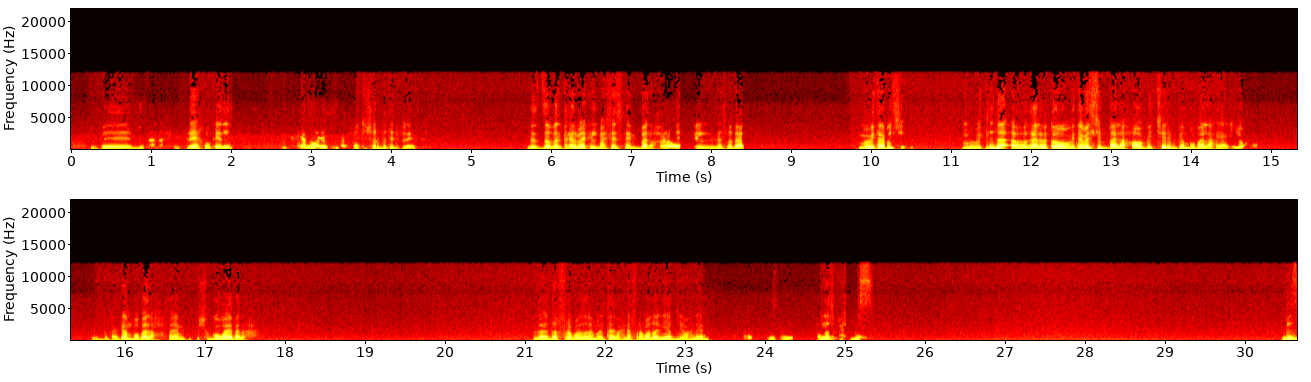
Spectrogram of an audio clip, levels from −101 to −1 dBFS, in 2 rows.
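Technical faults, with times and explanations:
0.02–3.41 s, 7.35–7.59 s and 23.26–25.3 s: other side's voice leaking through. A second voice rides under the talker, about as loud as the talker in the first two spans and roughly 15 dB lower in the last. It likely comes from loudspeaker playback the echo canceller failed to subtract.
0.83–3.6 s, 7.51–8.69 s, 14.47–15.61 s and 23.29–25.2 s: speech suppressed in double talk. The talker's voice dips by roughly 25 to 35 dB in pieces, for about half a second to a second and a half per span. This is likely the canceller clamping down while both sides speak at once.
9.07–9.33 s: background gated by the echo canceller. The room sound drops by about 6 dB for roughly 200 ms, then returns. The canceller pulled the microphone down while the loudspeaker was active, so the ambience briefly sinks out from under the sound.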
